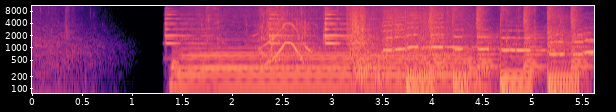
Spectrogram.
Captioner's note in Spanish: Bocina de barco; Sonido de marea; Música alegre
